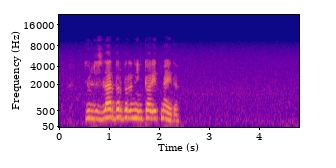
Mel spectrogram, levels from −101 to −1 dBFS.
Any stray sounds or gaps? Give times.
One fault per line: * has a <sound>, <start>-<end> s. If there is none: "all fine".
all fine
